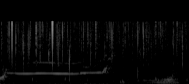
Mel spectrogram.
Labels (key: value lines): label: biophony
recorder: SoundTrap 300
